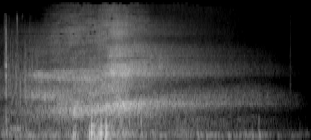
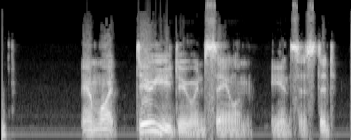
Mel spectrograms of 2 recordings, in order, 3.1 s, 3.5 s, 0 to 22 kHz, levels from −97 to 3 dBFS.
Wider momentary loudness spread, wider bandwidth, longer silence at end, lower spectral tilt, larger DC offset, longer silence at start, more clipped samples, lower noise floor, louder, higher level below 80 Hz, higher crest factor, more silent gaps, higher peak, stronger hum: first, 21 LU vs 15 LU; about the same, 19.5 kHz vs over 20 kHz; first, 0.5 s vs 0.15 s; first, -3 dB/octave vs -1.5 dB/octave; neither; about the same, 0 s vs 0.05 s; second, under 0.1% vs 0.7%; first, -66 dBFS vs -54 dBFS; second, -29 LUFS vs -9 LUFS; about the same, -48 dBFS vs -50 dBFS; first, 20 dB vs 12 dB; neither; second, -14 dBFS vs 0 dBFS; neither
